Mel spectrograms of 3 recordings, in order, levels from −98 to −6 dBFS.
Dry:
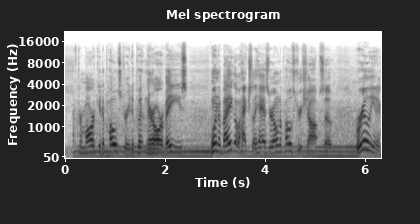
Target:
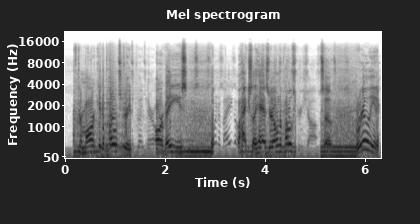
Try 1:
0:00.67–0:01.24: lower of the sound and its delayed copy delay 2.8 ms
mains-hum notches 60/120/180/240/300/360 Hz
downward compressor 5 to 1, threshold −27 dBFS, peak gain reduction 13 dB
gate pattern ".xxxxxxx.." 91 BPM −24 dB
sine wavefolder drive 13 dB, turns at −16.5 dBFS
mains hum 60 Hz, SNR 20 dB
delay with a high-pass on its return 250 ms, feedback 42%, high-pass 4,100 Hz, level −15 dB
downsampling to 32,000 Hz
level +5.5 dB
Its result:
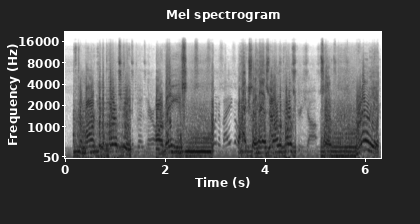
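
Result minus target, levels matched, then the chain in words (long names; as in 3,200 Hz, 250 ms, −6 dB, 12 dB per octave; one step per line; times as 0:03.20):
sine wavefolder: distortion +16 dB
0:00.67–0:01.24: lower of the sound and its delayed copy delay 2.8 ms
mains-hum notches 60/120/180/240/300/360 Hz
downward compressor 5 to 1, threshold −27 dBFS, peak gain reduction 13 dB
gate pattern ".xxxxxxx.." 91 BPM −24 dB
sine wavefolder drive 5 dB, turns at −16.5 dBFS
mains hum 60 Hz, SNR 20 dB
delay with a high-pass on its return 250 ms, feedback 42%, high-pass 4,100 Hz, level −15 dB
downsampling to 32,000 Hz
level +5.5 dB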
